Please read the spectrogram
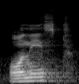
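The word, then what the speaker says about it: honest: যেমন অনার, তারপর সেরকম একইভাবে এই যে ওয়ার্ডগুলো অনেস্ট, অনারেবল, এই ধরনের যে ওয়ার্ডগুলো, এদের উচ্চারণ, এরা এইচ দিয়ে শুরু হলেও এদের উচ্চারণটা মেনলি কী দিয়ে আসছে, ভাওয়েল উচ্চারণ, ঠিক আছে।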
